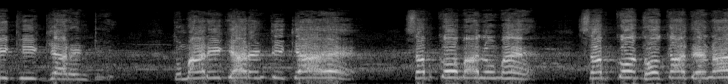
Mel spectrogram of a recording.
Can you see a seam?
no; 0 cuts

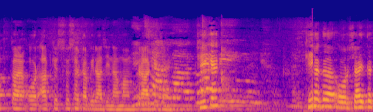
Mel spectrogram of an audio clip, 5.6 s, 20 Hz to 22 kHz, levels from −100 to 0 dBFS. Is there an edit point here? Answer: yes; 1 cut; at 4.7 s

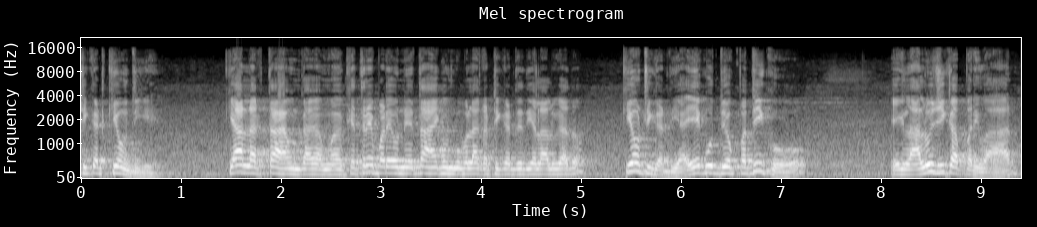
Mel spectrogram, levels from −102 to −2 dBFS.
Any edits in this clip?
no; 0 cuts

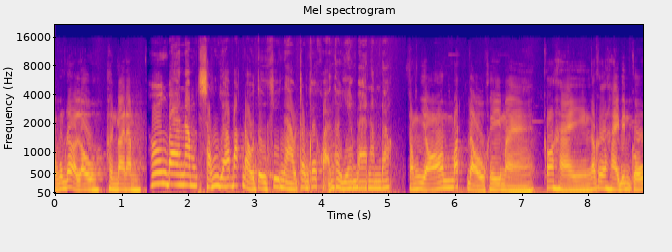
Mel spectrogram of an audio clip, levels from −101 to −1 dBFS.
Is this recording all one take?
yes; 0 cuts

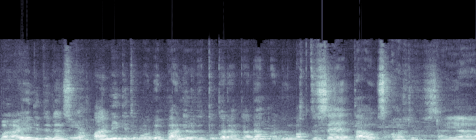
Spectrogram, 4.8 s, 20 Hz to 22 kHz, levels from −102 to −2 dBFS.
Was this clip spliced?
yes; 1 cut; at 2.9 s

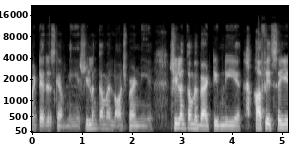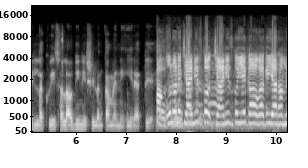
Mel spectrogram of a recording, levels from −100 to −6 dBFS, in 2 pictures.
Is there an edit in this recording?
yes; 1 cut; at 7.6 s

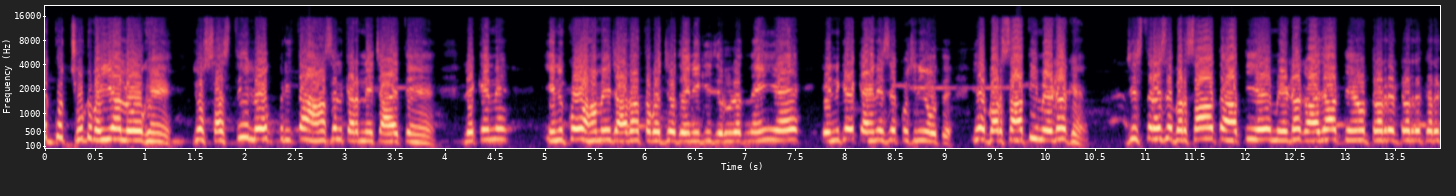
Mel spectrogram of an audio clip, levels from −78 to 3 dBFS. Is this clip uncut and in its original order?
yes; 0 cuts

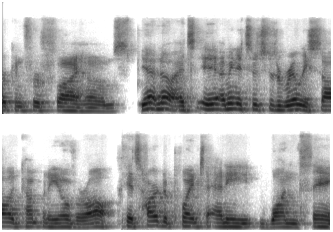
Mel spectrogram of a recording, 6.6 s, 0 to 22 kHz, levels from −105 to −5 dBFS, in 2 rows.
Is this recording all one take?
no; 2 cuts; at 1.2 s, 4.5 s

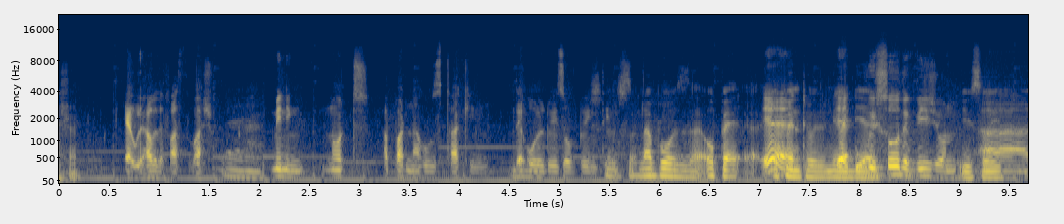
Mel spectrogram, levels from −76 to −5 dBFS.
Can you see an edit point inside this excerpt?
yes; 1 cut; at 1.9 s

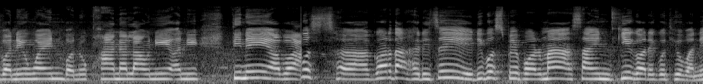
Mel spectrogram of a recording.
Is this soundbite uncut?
no; 1 cut; at 3.0 s

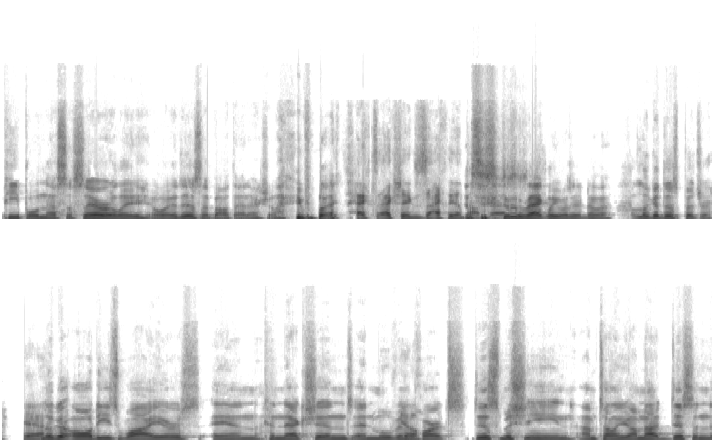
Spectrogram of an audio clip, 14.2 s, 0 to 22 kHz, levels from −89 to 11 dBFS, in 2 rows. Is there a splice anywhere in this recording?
yes; 1 cut; at 6.2 s

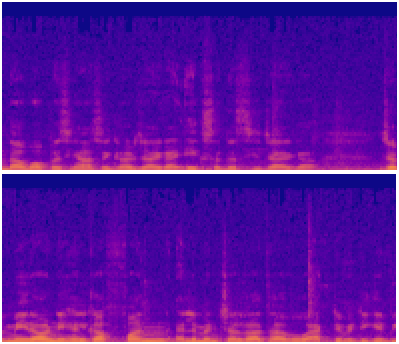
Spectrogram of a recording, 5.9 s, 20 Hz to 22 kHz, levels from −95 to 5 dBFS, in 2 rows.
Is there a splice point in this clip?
no; 0 cuts

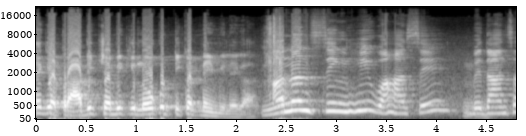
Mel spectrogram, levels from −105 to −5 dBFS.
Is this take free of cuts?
no; 1 cut; at 2.2 s

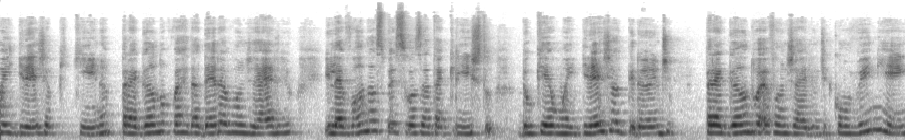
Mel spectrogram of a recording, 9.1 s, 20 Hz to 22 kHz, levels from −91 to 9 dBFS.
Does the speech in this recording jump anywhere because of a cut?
no; 0 cuts

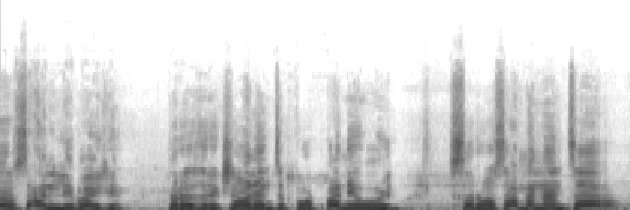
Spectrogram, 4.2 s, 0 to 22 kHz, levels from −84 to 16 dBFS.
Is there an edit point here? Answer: no; 0 cuts

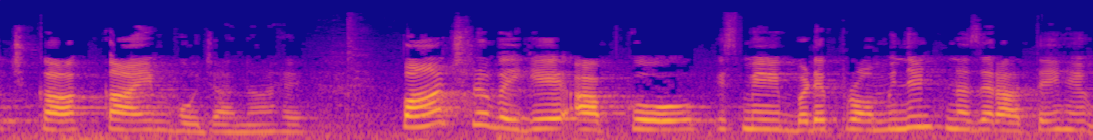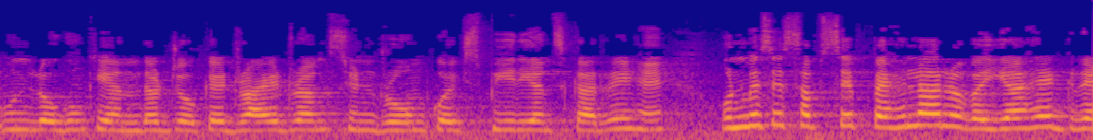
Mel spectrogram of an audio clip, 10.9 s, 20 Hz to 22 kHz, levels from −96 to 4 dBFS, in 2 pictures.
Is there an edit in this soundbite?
yes; 1 cut; at 1.6 s

